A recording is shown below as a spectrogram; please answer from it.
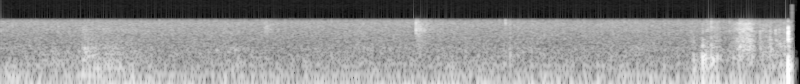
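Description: Steady room hiss with a few faint ticks, then a cluster of clicks and knocks near the end and a sharp click just as the sound cuts off: the camera being handled and switched off.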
